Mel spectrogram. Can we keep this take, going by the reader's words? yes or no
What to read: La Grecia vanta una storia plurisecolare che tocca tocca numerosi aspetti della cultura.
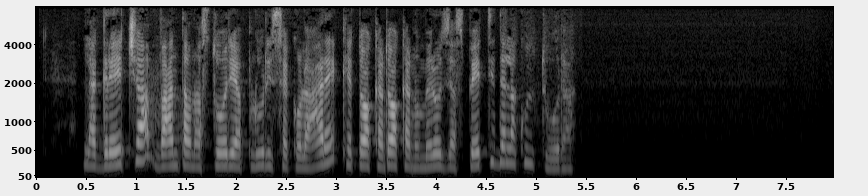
yes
